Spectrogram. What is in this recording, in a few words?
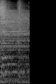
OHAT; East West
